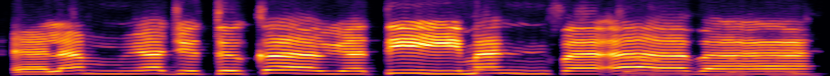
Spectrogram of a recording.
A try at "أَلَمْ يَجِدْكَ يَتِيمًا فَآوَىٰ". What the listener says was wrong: க என்றது பிழை. எஜிதுக்க என்ன நிக்க கூடாது, நிக்கிறது.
